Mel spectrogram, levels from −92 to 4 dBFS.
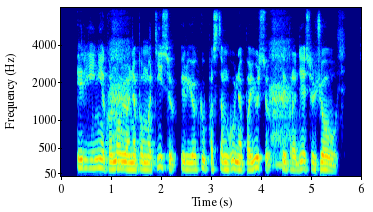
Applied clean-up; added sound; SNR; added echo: none; Breathing; 16 dB; none.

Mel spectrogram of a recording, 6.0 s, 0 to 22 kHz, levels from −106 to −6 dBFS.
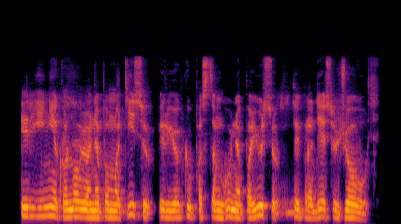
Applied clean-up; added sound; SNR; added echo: neural mask model Resemble Enhance denoiser.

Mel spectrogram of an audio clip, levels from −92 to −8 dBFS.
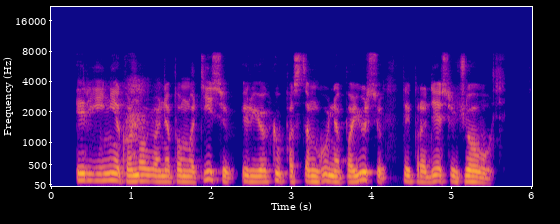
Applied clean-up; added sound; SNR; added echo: neural mask model DeepFilterNet 3.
